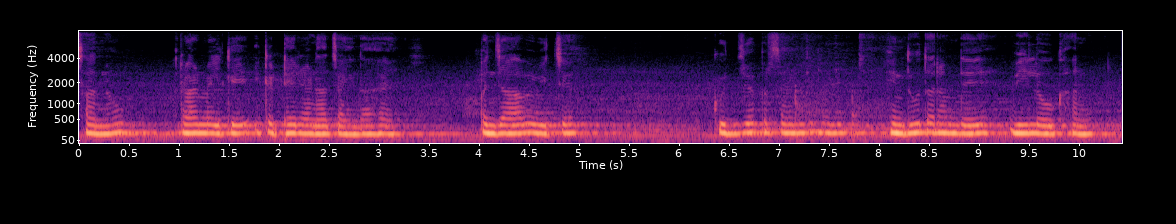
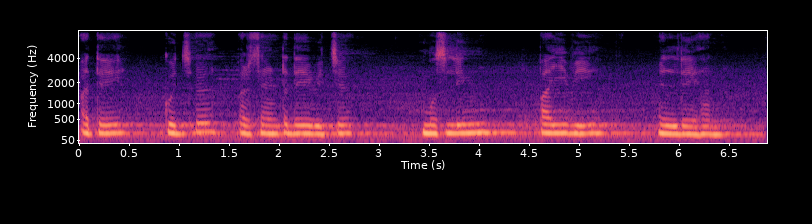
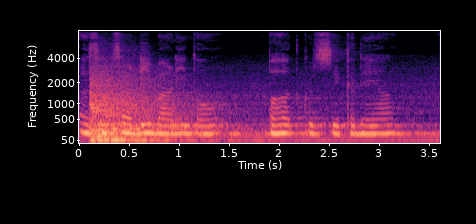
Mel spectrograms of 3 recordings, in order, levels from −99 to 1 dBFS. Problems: constant background noise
